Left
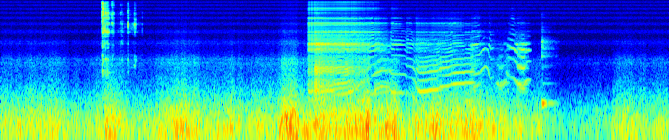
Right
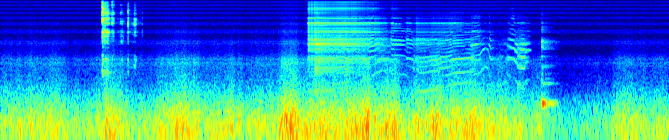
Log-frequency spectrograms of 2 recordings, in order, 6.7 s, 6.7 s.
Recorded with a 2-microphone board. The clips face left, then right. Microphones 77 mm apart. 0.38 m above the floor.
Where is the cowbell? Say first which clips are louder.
Right 11 dB; 30° right (ahead or behind).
